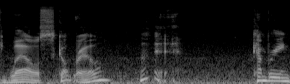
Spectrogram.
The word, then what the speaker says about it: Cumbrian: Gav says, "Wow, Scott Rail, Cumbrian Coast, not Cambrian Coast.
